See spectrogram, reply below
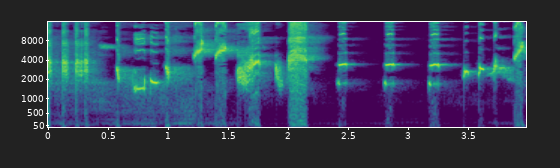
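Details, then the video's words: A Long-tailed shrike sings a jumbled medley: rasping slurred notes and squeaky twitters at first, then spaced clear whistled chips repeated about every third of a second. "Long-tailed Shrike Bird Song, Sound, Call, Chirp, Melody"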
